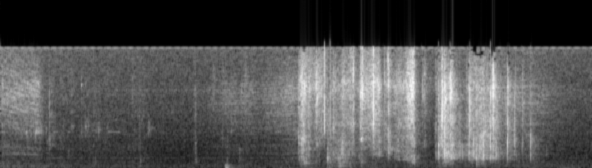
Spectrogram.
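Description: A cat crunching dry kibble, in irregular clusters of short crackly crunches starting about three seconds in, after a single click.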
